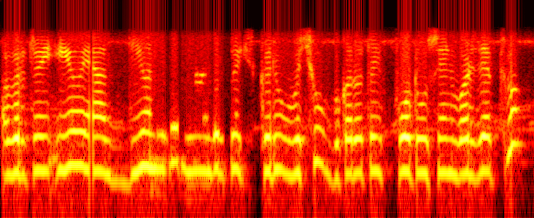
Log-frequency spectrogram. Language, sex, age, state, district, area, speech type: Kashmiri, male, 18-30, Jammu and Kashmir, Kupwara, rural, conversation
